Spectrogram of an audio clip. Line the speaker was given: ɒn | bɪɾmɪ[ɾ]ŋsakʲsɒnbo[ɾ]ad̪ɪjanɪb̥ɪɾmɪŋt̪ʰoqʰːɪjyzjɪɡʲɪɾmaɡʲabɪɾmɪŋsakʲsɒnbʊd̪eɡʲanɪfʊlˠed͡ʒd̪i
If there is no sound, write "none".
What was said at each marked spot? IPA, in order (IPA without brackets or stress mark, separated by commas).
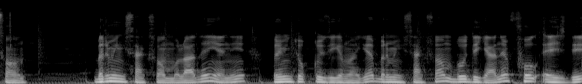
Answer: none, l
